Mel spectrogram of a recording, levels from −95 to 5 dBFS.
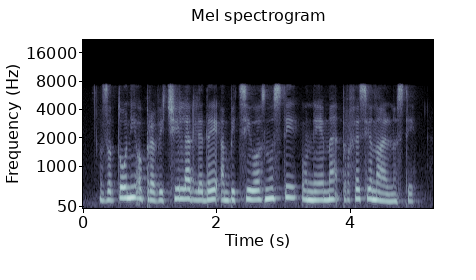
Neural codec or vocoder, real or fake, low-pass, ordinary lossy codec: codec, 16 kHz, 0.8 kbps, ZipCodec; fake; 7.2 kHz; none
